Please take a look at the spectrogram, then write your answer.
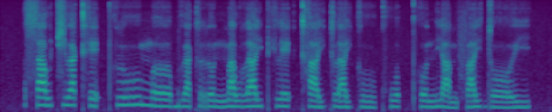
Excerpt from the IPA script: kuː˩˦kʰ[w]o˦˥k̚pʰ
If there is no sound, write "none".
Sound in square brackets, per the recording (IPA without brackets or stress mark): w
